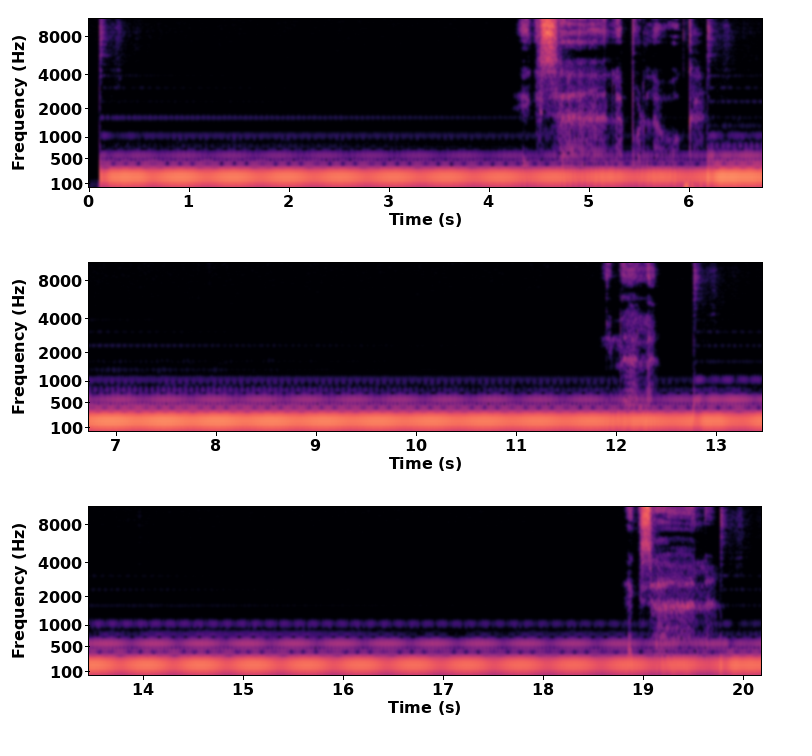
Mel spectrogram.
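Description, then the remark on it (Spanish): A singing bowl, played to guide a breathing exercise, hums with a steady, low ringing tone and faint higher overtones, wavering in a slow pulse for the whole stretch, broken only by three brief, soft breathy bursts. “Te apoyaré con un cuenco. Sigue el sonido.”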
